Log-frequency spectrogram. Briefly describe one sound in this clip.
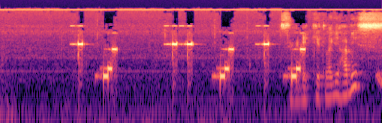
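Short electronic beeps sound in quick succession.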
